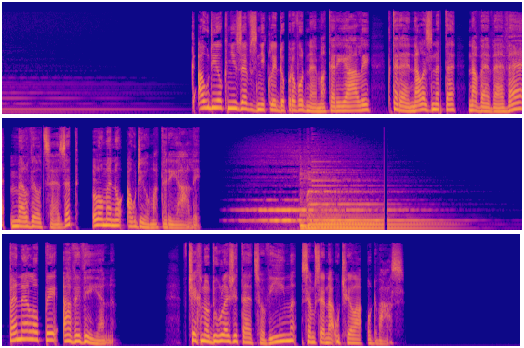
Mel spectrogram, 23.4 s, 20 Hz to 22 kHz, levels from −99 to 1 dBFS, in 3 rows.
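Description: The audio drops into three blocks of digital silence. The first is at 6.56 s and lasts about 23 ms. The second, at 13.54 s, and the third, at 18.37 s, each last about 46 ms. Every block cuts in and out with no fade. The first sounds like a short hole. The longer two sound like brief holes. The lengths fit 1024- and 2048-sample blocks, which points to output buffers not being filled in time.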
